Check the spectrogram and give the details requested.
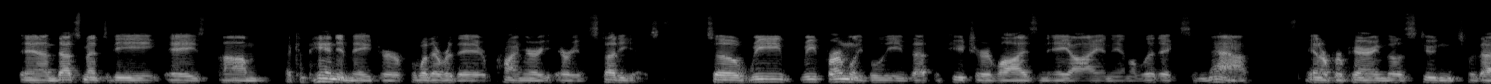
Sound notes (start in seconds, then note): none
